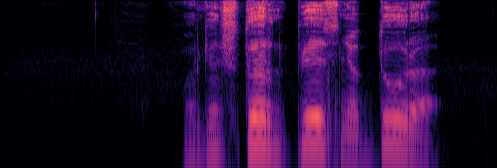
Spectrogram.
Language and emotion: Russian, angry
